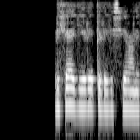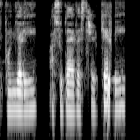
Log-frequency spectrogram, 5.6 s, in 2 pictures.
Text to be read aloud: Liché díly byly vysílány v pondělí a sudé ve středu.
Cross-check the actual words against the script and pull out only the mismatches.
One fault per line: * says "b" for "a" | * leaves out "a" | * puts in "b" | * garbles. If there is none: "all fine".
* garbles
